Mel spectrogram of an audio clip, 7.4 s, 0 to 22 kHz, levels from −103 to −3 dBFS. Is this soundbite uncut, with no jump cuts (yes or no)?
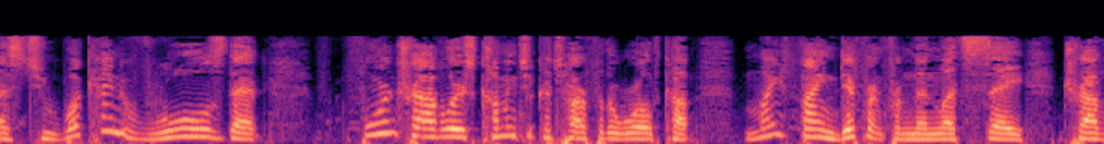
yes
